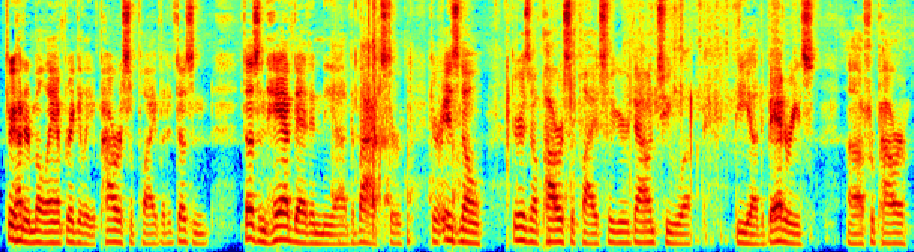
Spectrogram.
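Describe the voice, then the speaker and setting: A man giving a casual, unscripted product review in a halting, hesitant way, often repeating phrases. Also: mid-range voice, steady tone, slight background noise.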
